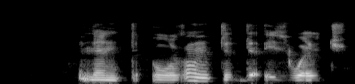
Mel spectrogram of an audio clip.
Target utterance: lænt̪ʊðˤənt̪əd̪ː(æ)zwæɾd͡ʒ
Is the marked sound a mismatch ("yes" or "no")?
yes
